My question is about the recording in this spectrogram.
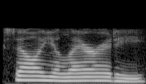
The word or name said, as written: cellularity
